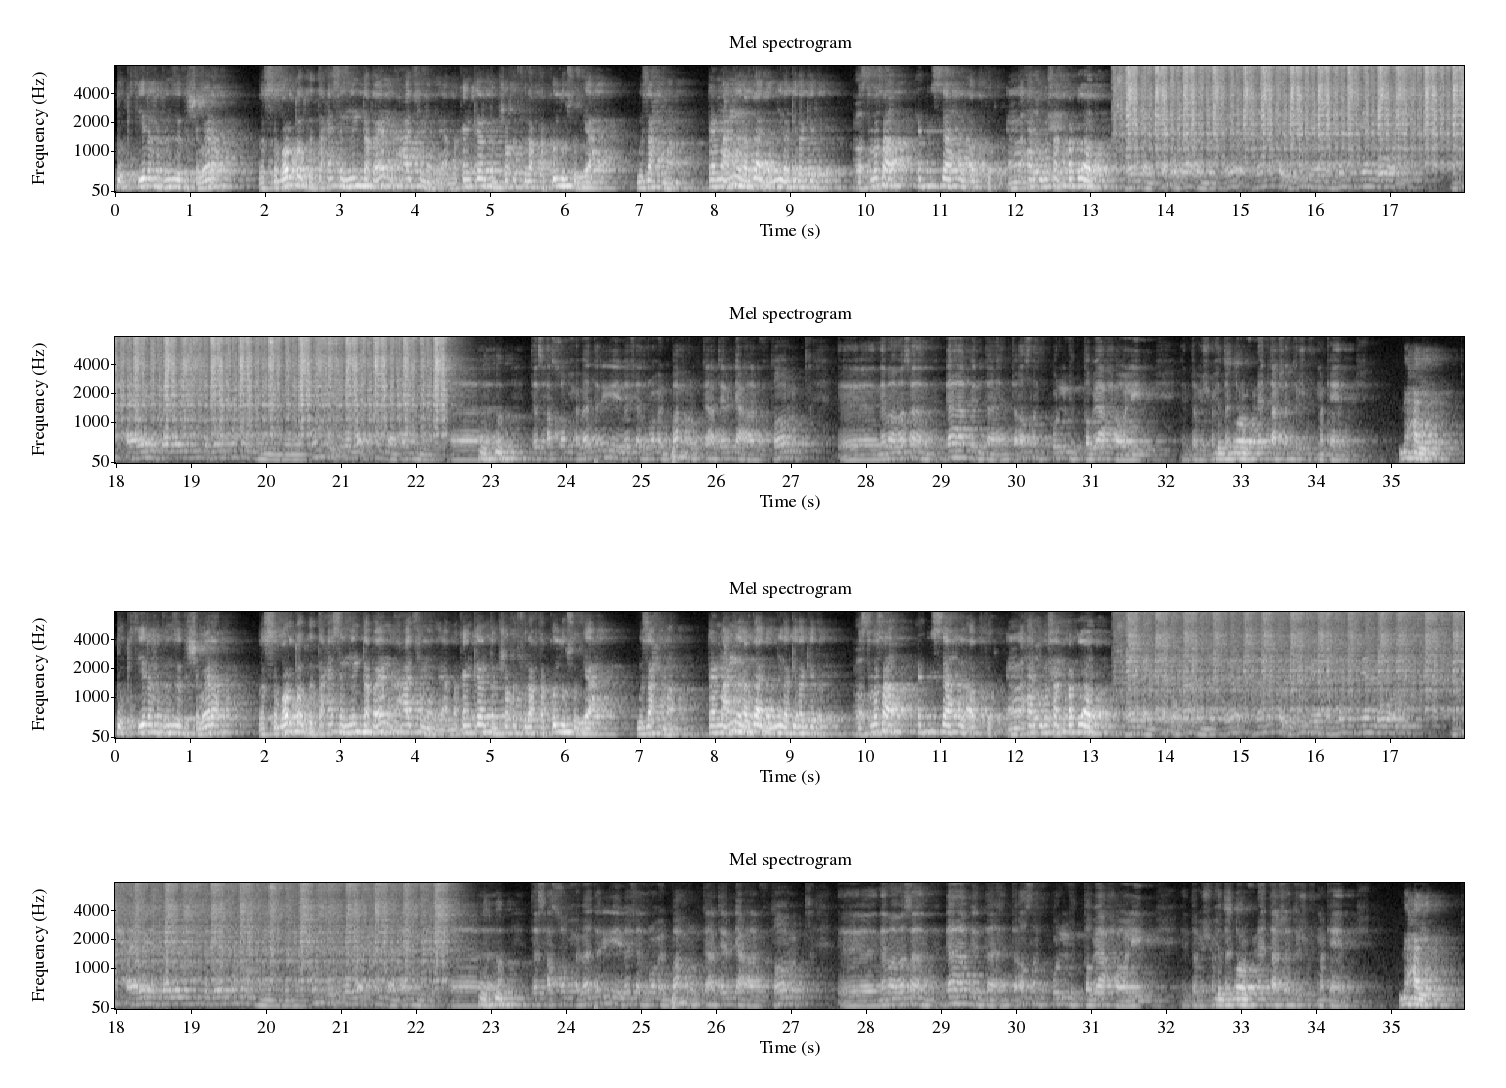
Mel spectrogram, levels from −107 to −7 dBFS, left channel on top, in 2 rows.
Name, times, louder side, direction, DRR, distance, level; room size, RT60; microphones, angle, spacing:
voice 1, 0.0-1.4 1.9-6.5 6.9-7.5 7.9-9.5 10.0-10.4 10.7-13.1 22.8-23.1 32.6-33.1 35.1-35.5, right 1 dB, 20° right, 0 dB, 3.2 m, -22 dB
voice 2, 9.8-10.4 12.0-13.1 13.4-23.1 23.5-27.1 27.3-34.4, left 1 dB, 15° left, 4 dB, 6.8 m, -34 dB
sound 1, 13.3-22.4, left 10 dB, 80° left, 1.9 m, -26 dB
27.5 x 23.5 x 7.0 m, 1.1 s
head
